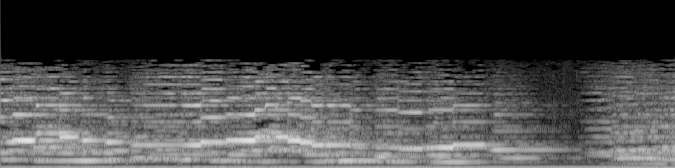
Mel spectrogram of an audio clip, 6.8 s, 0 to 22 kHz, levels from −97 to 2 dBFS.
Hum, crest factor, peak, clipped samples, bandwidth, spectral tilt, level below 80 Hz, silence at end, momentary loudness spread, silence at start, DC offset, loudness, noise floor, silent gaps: none; 14 dB; -6 dBFS; under 0.1%; 5.2 kHz; -9 dB/octave; -56 dBFS; 0 s; 15 LU; 0 s; 2%; -21 LUFS; -43 dBFS; none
